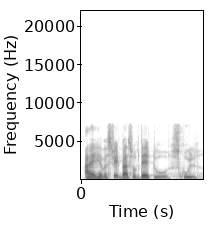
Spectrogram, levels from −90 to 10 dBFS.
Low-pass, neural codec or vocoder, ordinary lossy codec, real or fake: 7.2 kHz; codec, 16 kHz, 8 kbps, FunCodec, trained on Chinese and English, 25 frames a second; none; fake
